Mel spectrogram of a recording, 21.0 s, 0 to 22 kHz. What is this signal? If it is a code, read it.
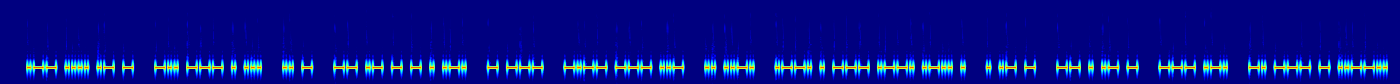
Morse code, heard as a keyed tone, about 25 wpm, 700 Hz. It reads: WHAT DOES IT MATTER TO YOU IF PEOPLE EAT MEAT OR NOT?
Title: Sentences from Top 1000 Words - Review Part 3 - 25wpm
